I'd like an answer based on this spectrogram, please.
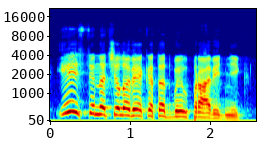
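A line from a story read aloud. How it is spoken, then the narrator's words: Exclaiming, praising God. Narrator (Russian): Один офицер даже воскликнул, прославляя Бога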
